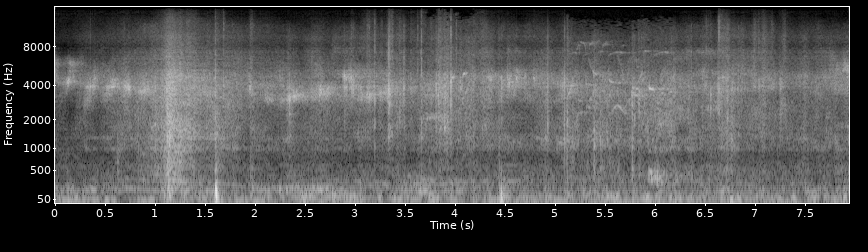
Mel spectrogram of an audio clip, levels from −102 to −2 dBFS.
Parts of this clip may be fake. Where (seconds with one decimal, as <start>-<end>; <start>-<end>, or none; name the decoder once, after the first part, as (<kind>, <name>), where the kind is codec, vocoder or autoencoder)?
0.0-3.7 (codec, SNAC); 4.2-5.1; 6.2-7.9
